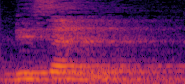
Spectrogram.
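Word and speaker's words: descent: यहाँ डिसेंट, क्या दिया है? डिसेंट। अब ध्यान दीजिए, सी के पहले यस क्या हो जाएगा? यहाँ पे साइलेंट।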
